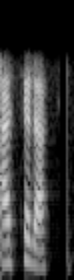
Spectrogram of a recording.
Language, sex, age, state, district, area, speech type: Bengali, female, 45-60, West Bengal, Birbhum, urban, conversation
